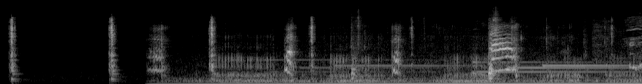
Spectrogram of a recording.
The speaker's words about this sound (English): That same morning early, the princess woke in a terrible fright. There was a hideous noise in her room, creatures snarling and hissing and rocketing about as if they were fighting.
